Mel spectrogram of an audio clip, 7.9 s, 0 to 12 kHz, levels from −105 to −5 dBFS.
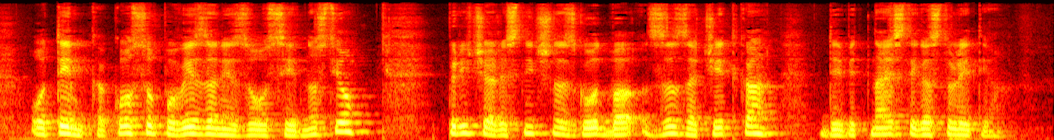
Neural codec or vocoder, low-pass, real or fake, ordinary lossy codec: none; 10.8 kHz; real; AAC, 48 kbps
